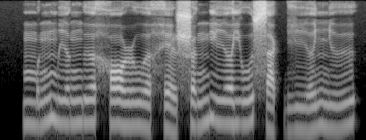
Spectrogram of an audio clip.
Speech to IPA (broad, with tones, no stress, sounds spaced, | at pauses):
m ə˧˥ ŋ m i˧ ə̯ ŋ ɨ˧ ə̯ h ɔ˧ ɹ u˨˩ ə̯ h e˨˩˨ ʂ ə˧˥ ŋ j i˧ ə̯ j u˧˥ s a˨˩ k̚ ɣ i˨˩˦ ə̯ ɲ ɨ˧˥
